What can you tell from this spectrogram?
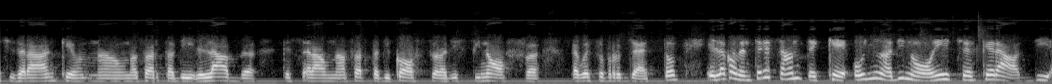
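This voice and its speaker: Heard over a rough recording, this woman has a fairly low-pitched voice. As a performer promoting a stage event on a casual radio interview, she talks in hesitant, broken phrases and leans on repetition for emphasis.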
